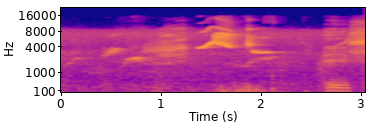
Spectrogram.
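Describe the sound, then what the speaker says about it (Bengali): Pet pigeons of the Teddy breeds, Saki Teddy and KTM Teddy, call from their loft in short, faint chirps and tweets, scattered over a few seconds with a brief lower call near the end. "এই দেখেন কবুতর"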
